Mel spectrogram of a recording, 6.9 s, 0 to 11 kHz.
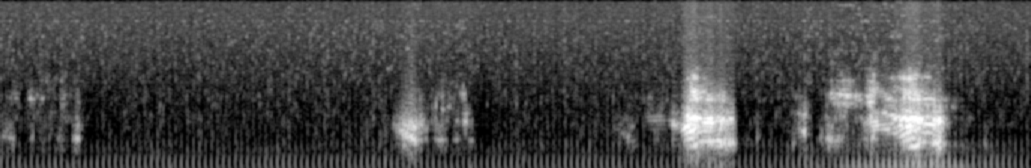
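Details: Carpathian red deer stag in rut in the forests of Bucovina, Romania, late September 2022; after a quiet start, a faint short grunt, then two loud rough roars near the end.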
